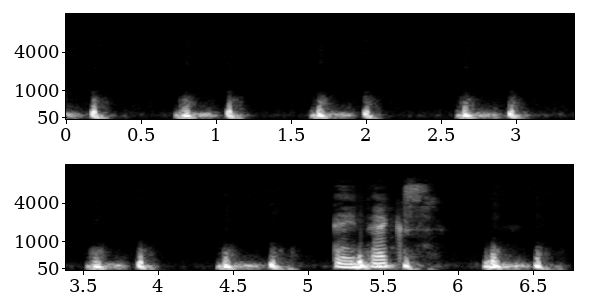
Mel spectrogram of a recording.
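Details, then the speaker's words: Aortic stenosis: ejection sound plus a third heart sound in addition to the systolic murmur; aortic events well heard at the apex. "ejection sound plus a third sound in addition to the [Music] merma"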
